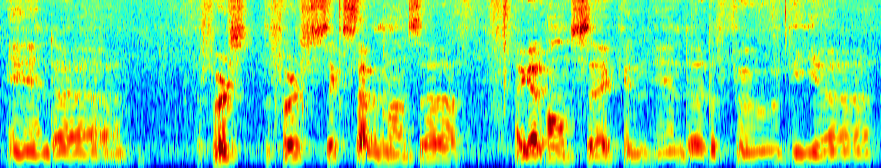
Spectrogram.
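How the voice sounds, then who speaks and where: 低沉平稳的男声，说话断断续续. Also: male voice, low-pitched, monotone, mellow, reverberant, slight background noise. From Lebanon. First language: Arabic. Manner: halting, many fillers and restarts. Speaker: interviewee. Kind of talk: oral history interview.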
